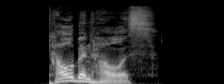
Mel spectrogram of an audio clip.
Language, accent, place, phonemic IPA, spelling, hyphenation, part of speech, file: German, Germany, Berlin, /ˈtaʊ̯bn̩ˌhaʊ̯s/, Taubenhaus, Tau‧ben‧haus, noun, De-Taubenhaus.ogg
- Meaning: dovecote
